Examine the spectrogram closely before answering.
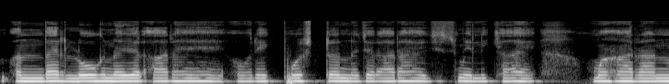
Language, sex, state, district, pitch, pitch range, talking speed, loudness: Hindi, male, Jharkhand, Ranchi, 145 Hz, 145-150 Hz, 160 wpm, -13 LUFS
